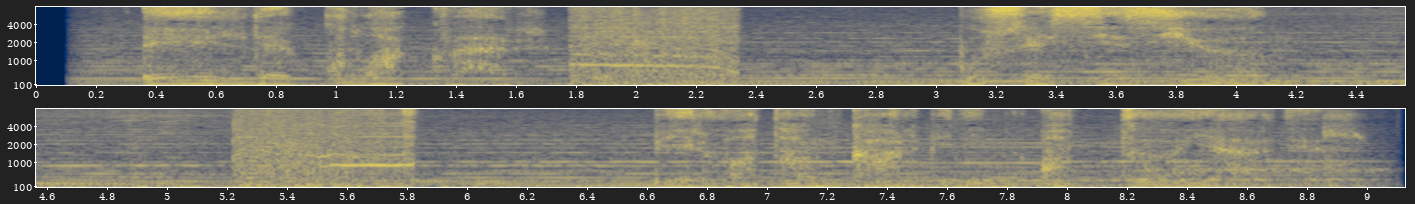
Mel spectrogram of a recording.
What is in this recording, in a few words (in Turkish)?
reklam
